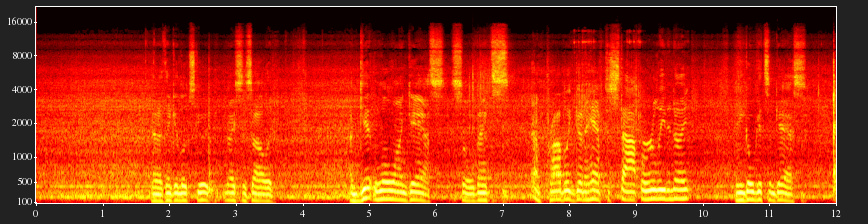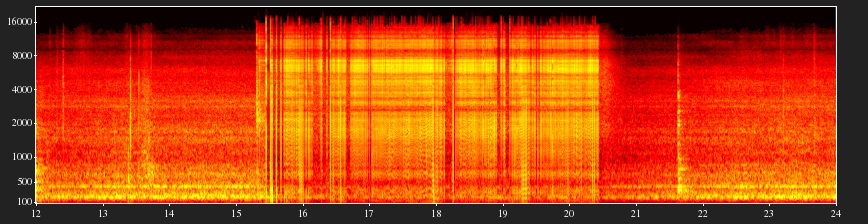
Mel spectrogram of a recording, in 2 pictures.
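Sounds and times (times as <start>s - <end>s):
steady hum: 0.0s - 24.0s
welder arc crackling: 15.3s - 20.8s.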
